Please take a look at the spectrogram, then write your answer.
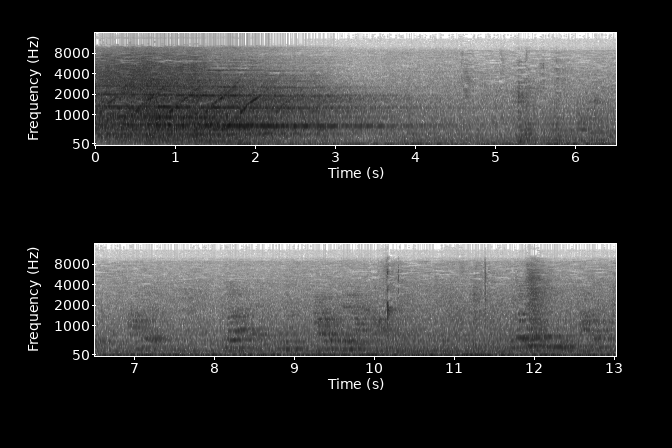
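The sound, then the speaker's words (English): An ambulance siren wails loudly with rising and falling tones for a few seconds as the ambulance rushes to a clinic in Owerri, then fades away, followed by a voice speaking over faint background noise. “Meanwhile, the ambulance rushed to St. Eunice's Clinic in Owerri.”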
